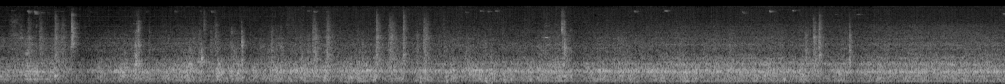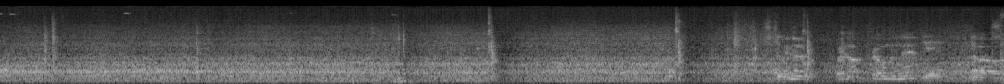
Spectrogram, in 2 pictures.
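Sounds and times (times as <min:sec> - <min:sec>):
rail clicks: 0:00.0 - 0:08.8, 0:10.0 - 0:12.2, 0:14.8 - 0:15.2, 0:16.6 - 0:20.0
railcar engine and wheels drone: 0:00.0 - 0:20.0.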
